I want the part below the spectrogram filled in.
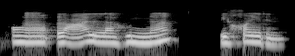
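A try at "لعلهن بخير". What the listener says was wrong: Nah, betul.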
